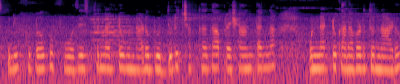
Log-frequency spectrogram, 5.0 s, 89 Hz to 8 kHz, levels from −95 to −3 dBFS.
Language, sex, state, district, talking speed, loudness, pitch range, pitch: Telugu, female, Andhra Pradesh, Krishna, 95 wpm, -30 LUFS, 200-210 Hz, 205 Hz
